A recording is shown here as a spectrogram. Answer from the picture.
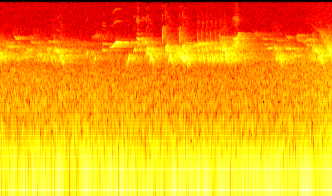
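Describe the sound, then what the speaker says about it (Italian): Small birds sing in the trees of an urban green corridor along a city street, with bright overlapping chirps and trills carrying steadily over a low background rumble of traffic. "sentendo gli uccellini cantare sugli alberi del corridoio ecologico che ancora sopravvive in questa strada"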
